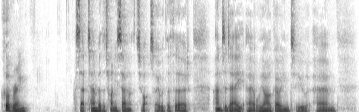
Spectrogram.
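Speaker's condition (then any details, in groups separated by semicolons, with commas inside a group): No condition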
